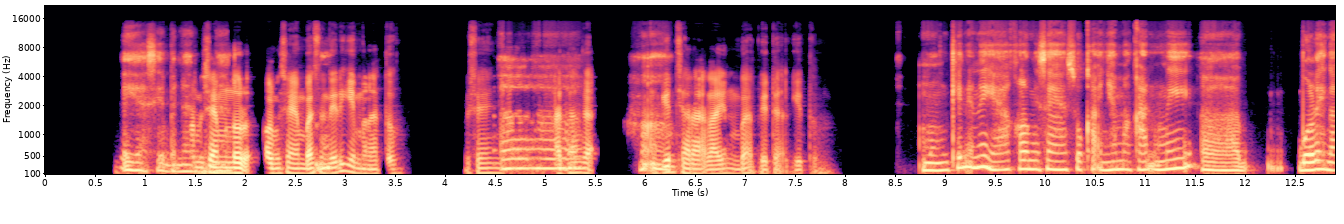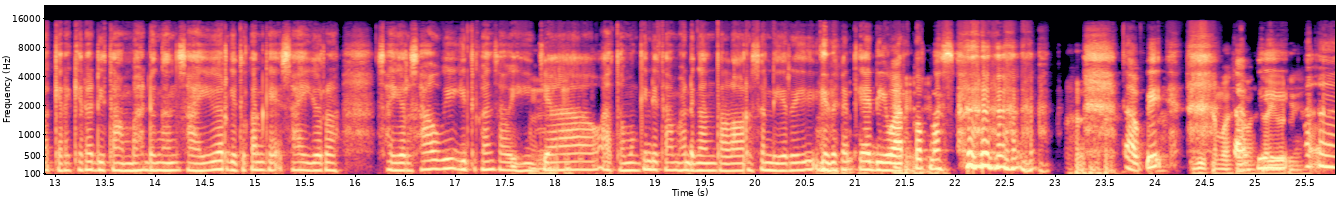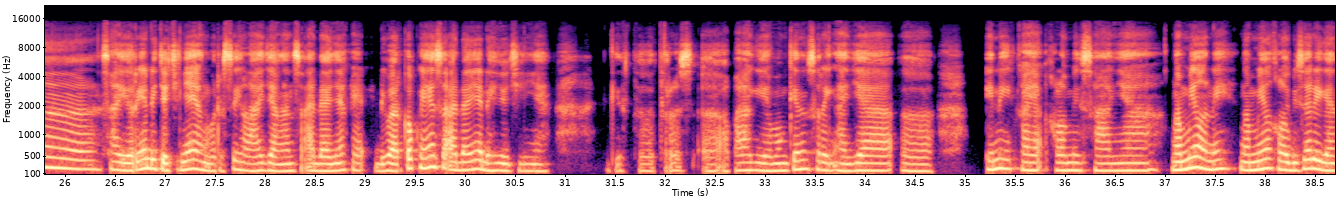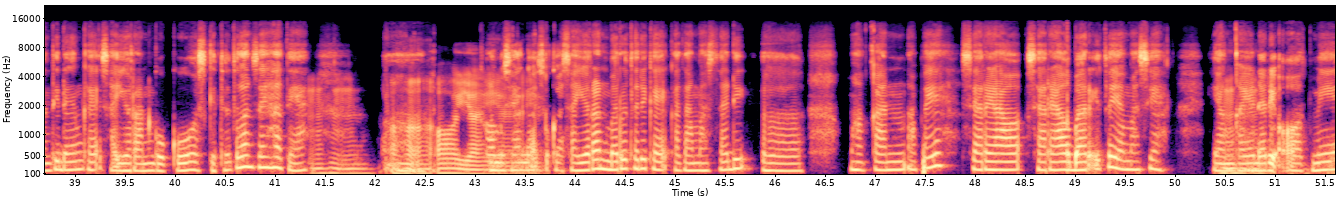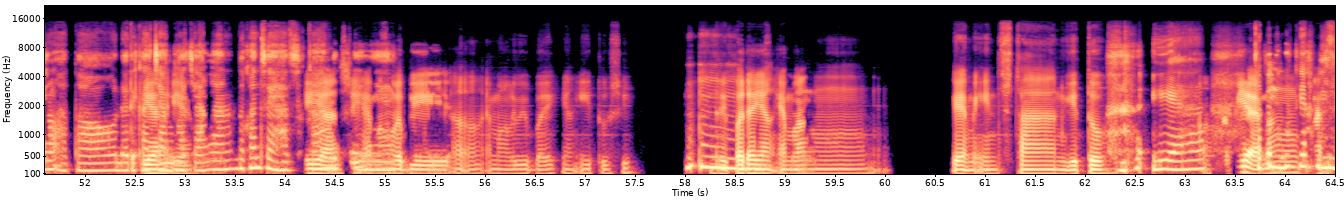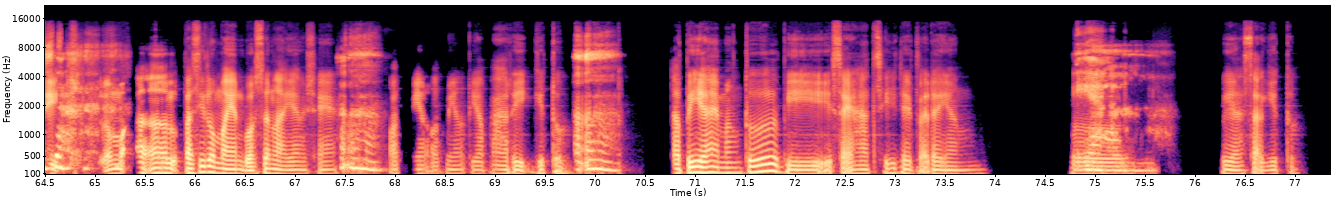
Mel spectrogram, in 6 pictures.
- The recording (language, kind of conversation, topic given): Indonesian, unstructured, Apakah generasi muda terlalu sering mengonsumsi makanan instan?
- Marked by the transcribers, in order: other background noise; laughing while speaking: "gitu kan"; chuckle; laugh; tapping; chuckle; laughing while speaking: "instan"; chuckle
